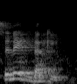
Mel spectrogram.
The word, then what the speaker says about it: synecdoche: Next figure of speech, which is very simple, and I hope you people all have heard its name is synecdoche. What, sir? Synecdoche. Synecdoche. I will spell it for you people.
